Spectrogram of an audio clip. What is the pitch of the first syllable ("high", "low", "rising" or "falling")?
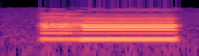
high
